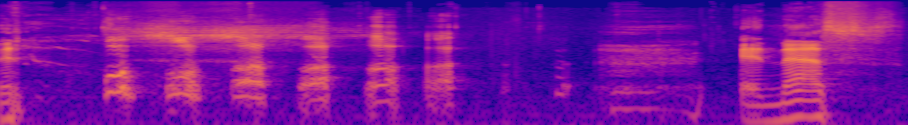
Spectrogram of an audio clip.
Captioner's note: both laughing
